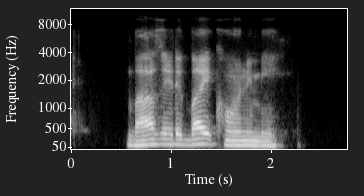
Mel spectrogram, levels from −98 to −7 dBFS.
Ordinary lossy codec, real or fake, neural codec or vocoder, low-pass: Opus, 32 kbps; fake; codec, 16 kHz, 2 kbps, X-Codec, HuBERT features, trained on general audio; 7.2 kHz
